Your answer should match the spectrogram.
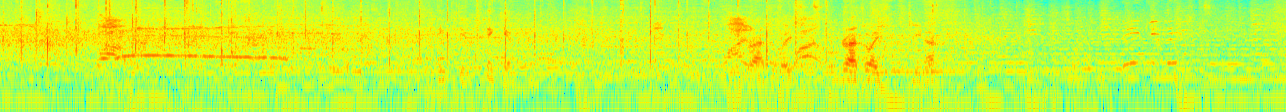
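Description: An audience claps in a steady, dense round of applause lasting several seconds, with a few whistles and cheers rising over the crowd noise.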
